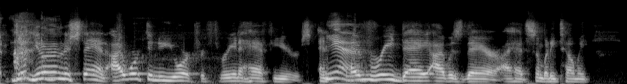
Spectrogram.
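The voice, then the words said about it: Strong Philadelphia accent. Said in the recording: “is everyone from Philadelphia, is their accent as strong as yours?”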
